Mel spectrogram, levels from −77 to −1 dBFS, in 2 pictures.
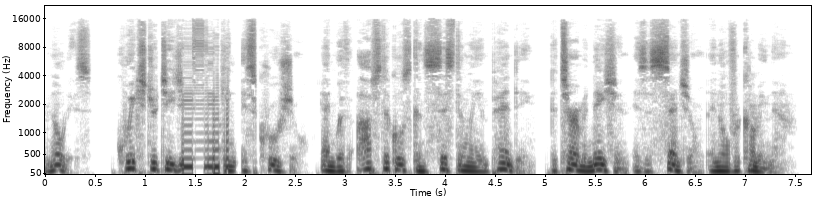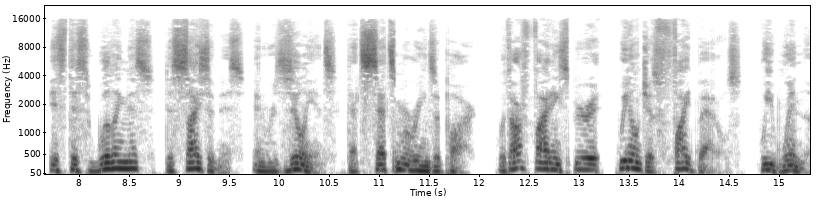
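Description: Throughout the clip, one channel runs late by roughly 20 ms relative to the other, and the two are summed to mono. This channel delay causes comb filtering: the content common to both channels cancels at a series of evenly spaced frequencies, starting near 30 Hz and repeating closely up the spectrum. The speech sounds rough and slightly doubled, with a fixed colouring that stays the same whatever is being said.

From 1.36 to 1.83 s, new audio likely arrives too seldom, and the playback fills each gap by repeating the last short buffer while the real signal is skipped. This robotic sound from repeated short buffers replaces most of the audio in that half-second, roughly 70% of it. Each loop forces a steady 200 Hz buzz, which fits a buffer of about 5 ms. The voice becomes a rigid, metallic drone that only loosely tracks the speech.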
